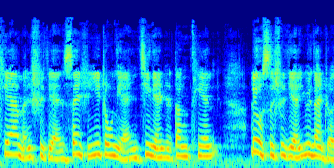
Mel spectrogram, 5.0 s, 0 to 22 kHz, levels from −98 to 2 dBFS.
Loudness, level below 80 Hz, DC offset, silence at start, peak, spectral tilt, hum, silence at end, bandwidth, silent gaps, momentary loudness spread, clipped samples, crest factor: -30 LUFS; -58 dBFS; under 0.1%; 0 s; -16 dBFS; -5 dB/octave; none; 0 s; 15 kHz; none; 4 LU; under 0.1%; 14 dB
